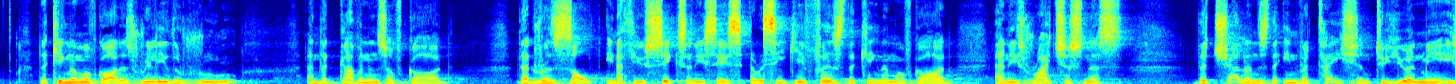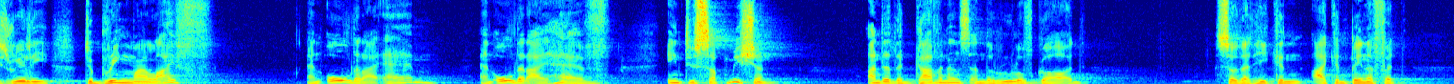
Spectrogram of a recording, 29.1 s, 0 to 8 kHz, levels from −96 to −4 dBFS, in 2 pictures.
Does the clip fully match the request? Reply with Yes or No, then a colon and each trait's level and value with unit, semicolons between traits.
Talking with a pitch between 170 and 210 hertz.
No: low, 135 Hz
